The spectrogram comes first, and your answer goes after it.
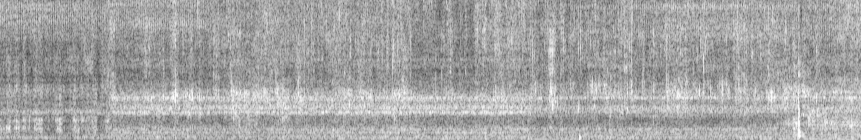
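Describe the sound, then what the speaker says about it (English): Steady rush of high-pressure tap water rinsing freshly cleaned dove breasts, a continuous broadband spray with faint clinks and knocks near the end, no talking. "So I'm just rinsing off all of these breasts"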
